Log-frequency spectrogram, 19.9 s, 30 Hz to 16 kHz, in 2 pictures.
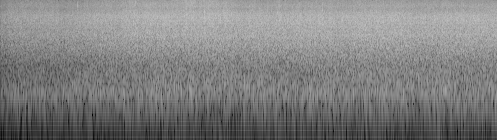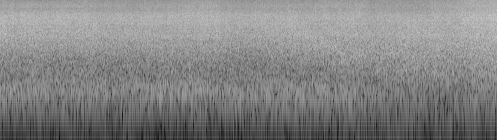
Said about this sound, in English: On February 20th, 2017, the National Weather Service issued a flash flood warning for the Alameda Creek near Niles and Vallejo Mill.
